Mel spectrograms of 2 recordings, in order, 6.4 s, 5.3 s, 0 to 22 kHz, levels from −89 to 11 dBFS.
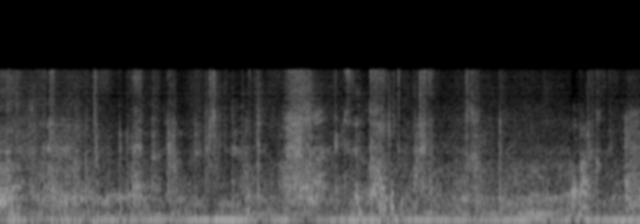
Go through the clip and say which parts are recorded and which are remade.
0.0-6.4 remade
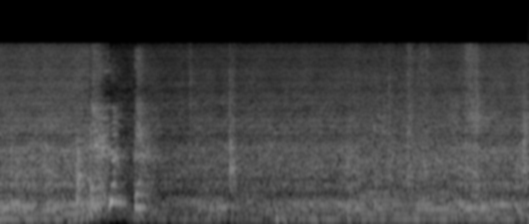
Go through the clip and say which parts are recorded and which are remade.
0.0-3.6 remade; 3.6-4.5 recorded; 4.5-5.3 remade

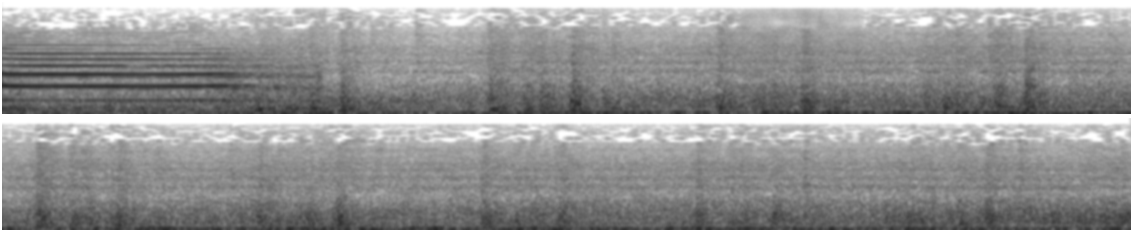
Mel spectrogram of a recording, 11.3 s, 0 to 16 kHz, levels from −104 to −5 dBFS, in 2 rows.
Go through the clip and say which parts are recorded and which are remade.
0.0-3.7 recorded; 3.7-4.3 remade; 4.3-11.3 recorded

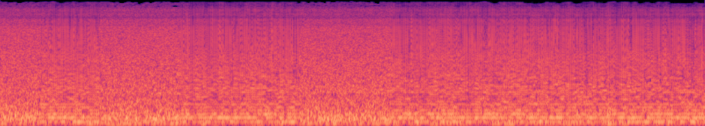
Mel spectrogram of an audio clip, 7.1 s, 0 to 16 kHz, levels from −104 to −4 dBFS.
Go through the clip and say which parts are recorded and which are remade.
0.0-0.4 recorded; 0.4-1.0 remade; 1.0-1.8 recorded; 1.8-3.0 remade; 3.0-3.9 recorded; 3.9-7.1 remade

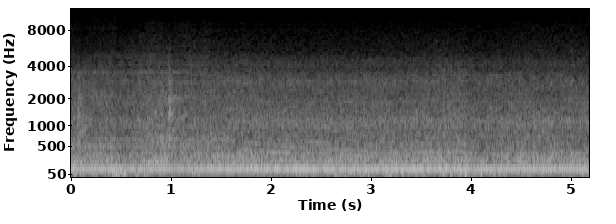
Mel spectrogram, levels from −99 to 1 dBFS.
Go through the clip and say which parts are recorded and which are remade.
0.0-5.2 recorded

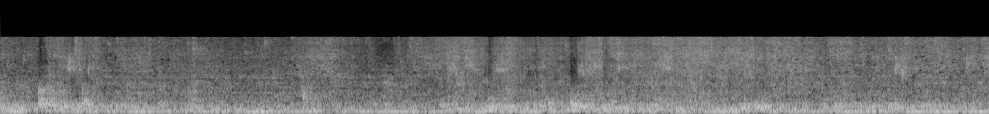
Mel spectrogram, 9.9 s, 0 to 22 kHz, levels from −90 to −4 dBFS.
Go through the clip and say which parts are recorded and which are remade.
0.0-0.5 recorded; 0.5-1.0 remade; 1.0-4.3 recorded; 4.3-7.7 remade; 7.7-9.9 recorded

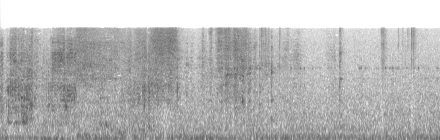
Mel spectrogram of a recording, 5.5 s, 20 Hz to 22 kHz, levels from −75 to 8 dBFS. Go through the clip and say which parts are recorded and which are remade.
0.0-5.5 recorded

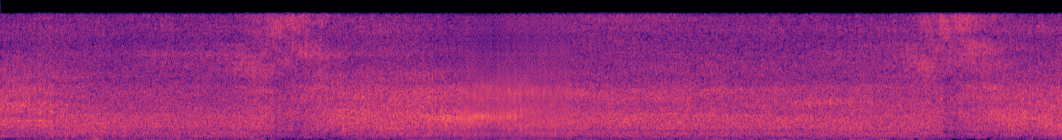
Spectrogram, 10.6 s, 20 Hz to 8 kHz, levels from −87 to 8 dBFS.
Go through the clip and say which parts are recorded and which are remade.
0.0-4.6 recorded; 4.6-5.7 remade; 5.7-10.6 recorded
